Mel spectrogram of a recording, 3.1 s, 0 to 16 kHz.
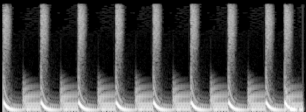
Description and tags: Fusion drum loop 2
Nice drumloop done by me :)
